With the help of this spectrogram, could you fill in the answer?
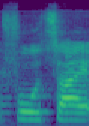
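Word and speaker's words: foci: फोकस बोल लेते हैं, यहाँ पर दो हैं इसलिए फोकाई बोलेंगे इसको। ठीक है तो फोकाई, फोसाई, अलग अलग तरीके से इसको प्रोनाउंस किया जाता है, बट हम यहाँ पर फोकाई ही देखेंगे। बाकी अगर आपको फोसाई अच्छा लगता है तो आप उससे भी इसको प्रोनाउंस कर सकते हैं।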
